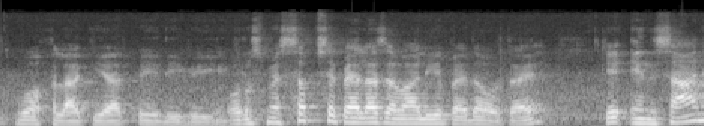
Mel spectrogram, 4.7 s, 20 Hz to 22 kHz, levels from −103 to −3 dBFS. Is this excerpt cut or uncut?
cut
